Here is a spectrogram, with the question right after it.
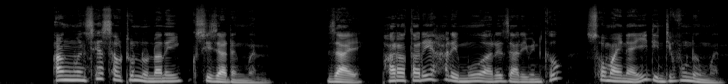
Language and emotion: Bodo, happy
